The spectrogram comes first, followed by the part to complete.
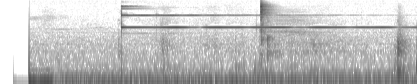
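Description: A bell is struck about a second in and rings on with a long, steady high tone. A sharp, bright strike comes a little past halfway.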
